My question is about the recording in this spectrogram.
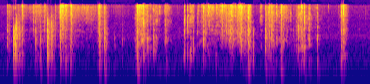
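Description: Plastic shrink wrap crinkling and tearing off a sealed card box, then the cardboard box opened and the foil card packs rustling as they are pulled out, with a sharp tap near the end.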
